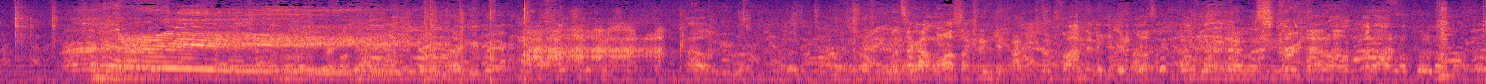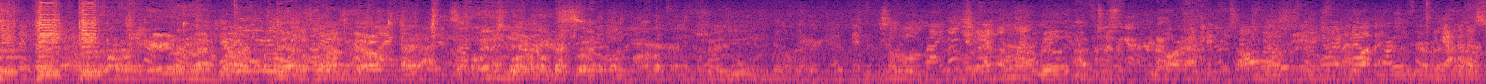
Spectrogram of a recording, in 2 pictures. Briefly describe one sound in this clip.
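An upright bass plays a low line.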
